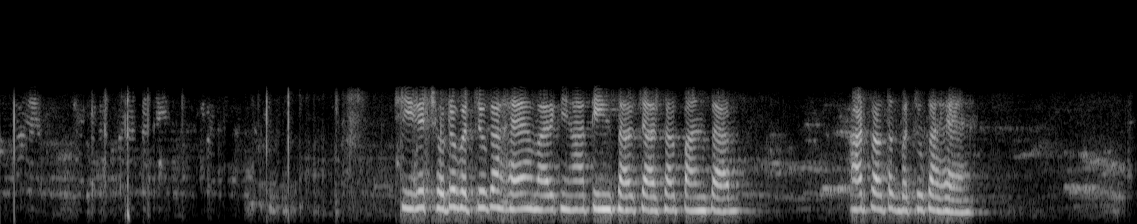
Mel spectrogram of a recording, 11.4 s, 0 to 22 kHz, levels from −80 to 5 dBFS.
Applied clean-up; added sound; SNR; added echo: none; none; none; none.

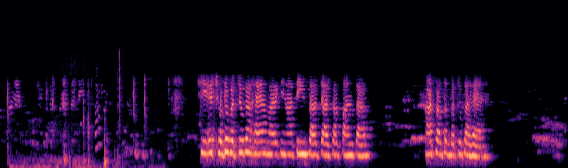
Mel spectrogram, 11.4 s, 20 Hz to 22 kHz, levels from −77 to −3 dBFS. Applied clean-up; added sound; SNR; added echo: classical method WPE with log-MMSE.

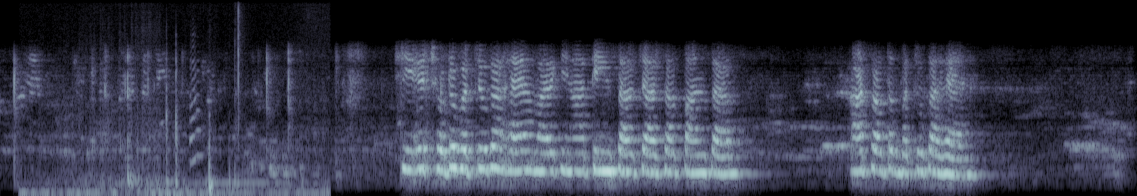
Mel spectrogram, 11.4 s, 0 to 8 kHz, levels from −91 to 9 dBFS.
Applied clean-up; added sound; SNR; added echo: none; Squeak; 15 dB; reverberation time 0.3 s.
